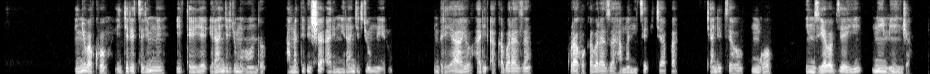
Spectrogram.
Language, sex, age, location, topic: Kinyarwanda, male, 18-24, Huye, health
